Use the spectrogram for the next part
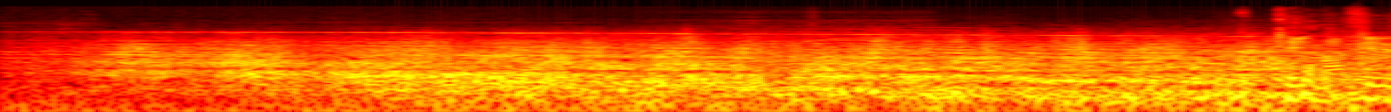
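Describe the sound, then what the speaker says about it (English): A business jet climbs out on takeoff from Manchester Airport, a loud, steady engine roar with a thin high whine that holds for several seconds while a voice talks over it. "Wow, that biz jet's up quick."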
